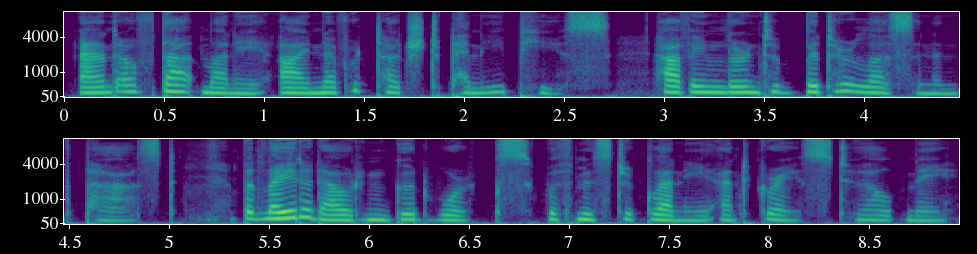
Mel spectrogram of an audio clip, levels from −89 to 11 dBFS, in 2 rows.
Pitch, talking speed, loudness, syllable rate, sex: 205 Hz, 215 wpm, -22 LUFS, 5.2 syllables/s, female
